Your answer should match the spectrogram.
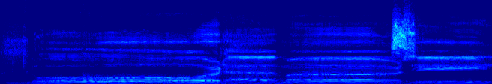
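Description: Slow liturgical chant sung in long held phrases over sustained low accompaniment notes.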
